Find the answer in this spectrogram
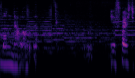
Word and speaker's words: mandala: Oh, apparently I'm pronouncing mandala wrong. It's mondala.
